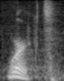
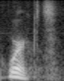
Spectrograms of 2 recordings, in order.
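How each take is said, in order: No difference in how they are said.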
